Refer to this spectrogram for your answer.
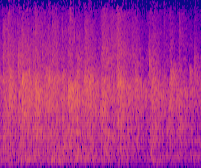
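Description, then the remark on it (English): A church audience applauds its mothers steadily for about four seconds, a dense wash of many hands clapping at a fairly even, moderately loud level with no voices standing out. “Yeah, we can give our moms a round of applause, please.”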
